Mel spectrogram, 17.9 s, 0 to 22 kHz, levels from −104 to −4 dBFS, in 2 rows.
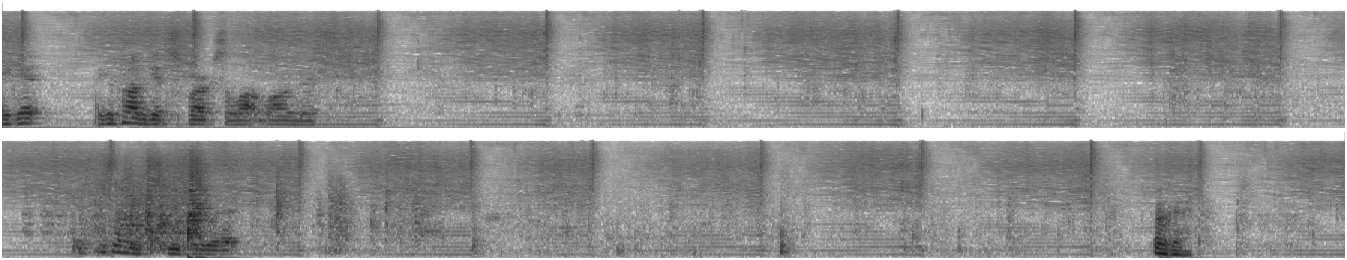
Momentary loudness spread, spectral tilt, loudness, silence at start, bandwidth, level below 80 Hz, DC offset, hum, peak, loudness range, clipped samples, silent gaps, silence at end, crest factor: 11 LU; -2 dB/octave; -23 LUFS; 0 s; 16.5 kHz; -58 dBFS; under 0.1%; none; 0 dBFS; 7 LU; under 0.1%; none; 0 s; 24 dB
